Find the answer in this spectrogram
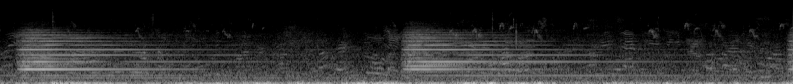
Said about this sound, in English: The bells of Old South Church rang out at the exact time of the explosions 10 years ago.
